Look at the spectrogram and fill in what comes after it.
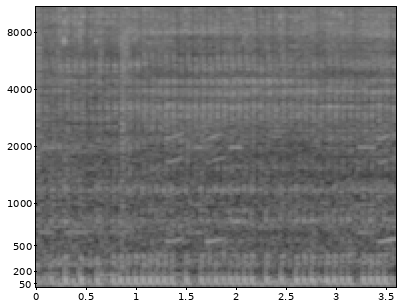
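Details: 1968 BSA Starfire single: healthy idle, fairly even thump about three beats a second with no misfires or clatter.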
